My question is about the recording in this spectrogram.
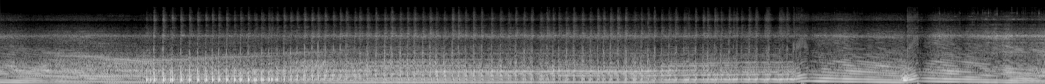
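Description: Two-stroke engine of a 2017 Yamaha YZ250X dirt bike running: revs fall at first, then rise and hold steady at a higher speed, with two quick throttle blips near the end.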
